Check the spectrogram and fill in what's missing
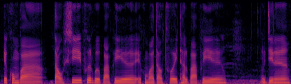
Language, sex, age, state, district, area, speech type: Bodo, female, 30-45, Assam, Baksa, rural, spontaneous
